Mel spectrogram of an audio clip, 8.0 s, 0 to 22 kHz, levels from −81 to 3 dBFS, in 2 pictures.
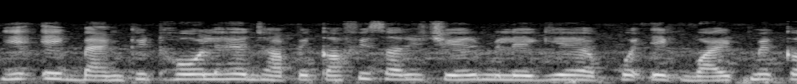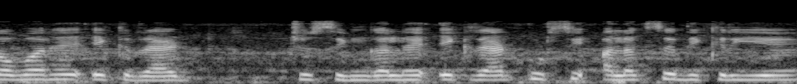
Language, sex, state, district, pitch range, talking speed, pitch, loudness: Hindi, female, Bihar, Samastipur, 210-235 Hz, 225 wpm, 220 Hz, -15 LUFS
